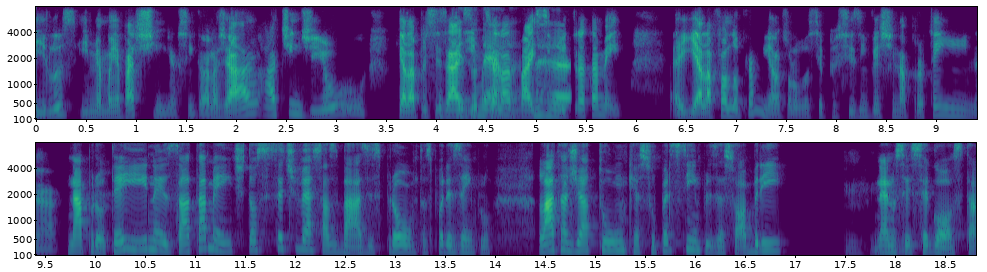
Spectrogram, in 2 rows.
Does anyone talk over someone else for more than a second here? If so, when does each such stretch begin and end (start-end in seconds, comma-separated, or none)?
4.0-5.3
